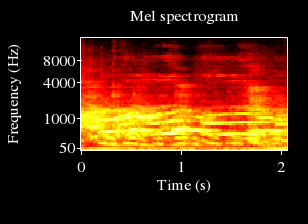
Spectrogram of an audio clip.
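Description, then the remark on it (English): An angry wolf howl as a mirror is struck and cracks: a sustained, wavering cry that rises and falls in pitch for about two seconds, fairly loud with a rough, growling edge. “Sparky howls very angry”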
